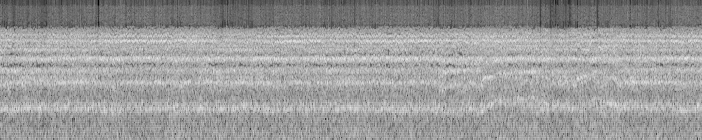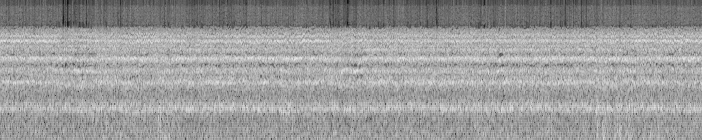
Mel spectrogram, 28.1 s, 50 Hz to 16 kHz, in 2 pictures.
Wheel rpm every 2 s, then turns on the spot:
230, 230, 230, 230, 220, 270, 240, 230, 220, 230, 220, 230, 230, 230.
none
